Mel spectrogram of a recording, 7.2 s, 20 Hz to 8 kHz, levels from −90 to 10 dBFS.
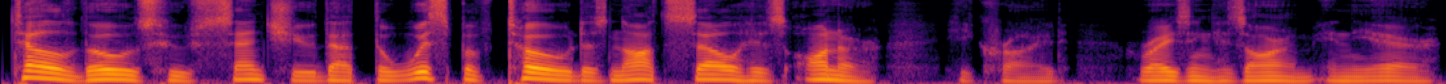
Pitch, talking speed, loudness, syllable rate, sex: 115 Hz, 190 wpm, -19 LUFS, 4.0 syllables/s, male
